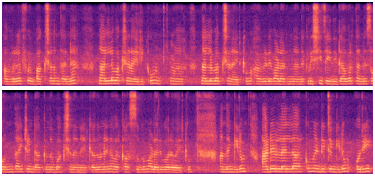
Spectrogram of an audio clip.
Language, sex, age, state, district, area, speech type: Malayalam, female, 18-30, Kerala, Kasaragod, rural, spontaneous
